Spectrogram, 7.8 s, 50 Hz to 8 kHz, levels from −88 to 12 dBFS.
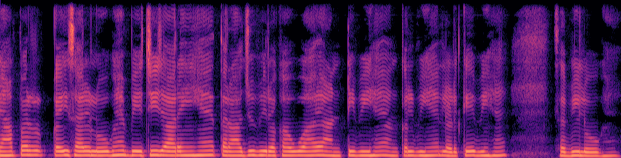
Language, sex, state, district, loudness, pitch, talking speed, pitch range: Bundeli, female, Uttar Pradesh, Budaun, -14 LUFS, 205 Hz, 210 wpm, 200-210 Hz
